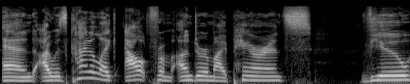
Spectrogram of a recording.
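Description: Recorded very cleanly against a silent background, a woman with a Philadelphia accent speaks in an animated tone. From Philadelphia area, Levittown, Pennsylvania. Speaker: former radio DJ and author. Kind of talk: casual interview, storytelling.

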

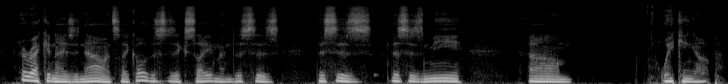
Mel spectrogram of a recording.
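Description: With an American accent, a man speaks at a medium pitch and moderate pace in a dark, mellow, somewhat breathy tone, his intonation fairly even and his loudness very even, leaving long, frequent pauses in a dry, close sound with no echo. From US Midwest (Minnesota). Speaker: psychotherapist. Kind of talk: interview about life story.

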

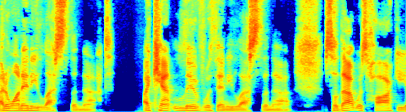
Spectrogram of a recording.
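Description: The voice has a Canadian accent and a dark, mellow tone. It moves at a fairly quick pace over a quiet background. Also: man. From Canada. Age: 30s. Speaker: retired pro hockey player. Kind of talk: interview. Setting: studio. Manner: energetic; enthusiastic.

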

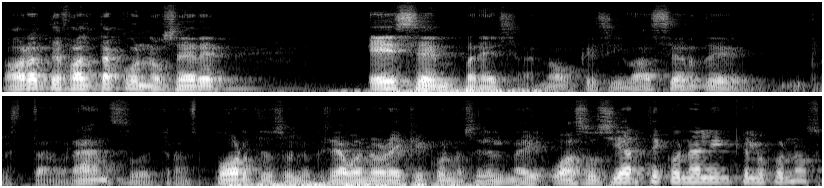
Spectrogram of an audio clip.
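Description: A man speaks at a very fast pace with a medium pitch and vocal fry. His pitch swings very widely, and his loudness shifts greatly. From Mexico, Monterrey. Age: 50s. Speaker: real estate developer. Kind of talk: interview.

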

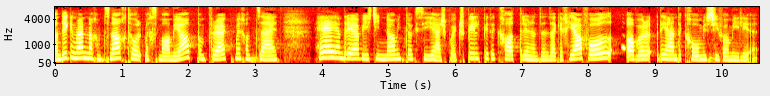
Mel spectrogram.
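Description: In an ordinary speaking voice, a woman talks at a fairly quick pace and a fairly high pitch, with ordinary pitch variation and a dry, close sound with no echo. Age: 30s. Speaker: podcast co-host. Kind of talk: casual chat.

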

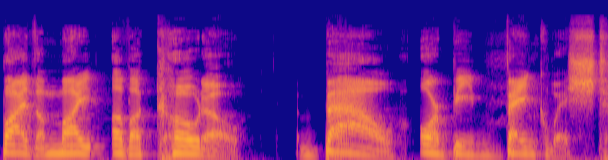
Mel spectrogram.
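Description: Putting on a character voice, a man shouts in a gruff, raspy, fairly high pitch at a very slow pace. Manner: shouted at top of lungs, gruff.

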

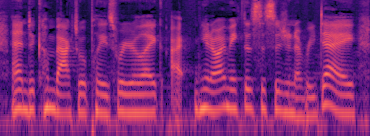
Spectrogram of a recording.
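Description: A woman's fairly low voice comes through over noticeable background noise. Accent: American. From Brooklyn, New York. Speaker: radio network staff. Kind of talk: casual chat. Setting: radio studio.

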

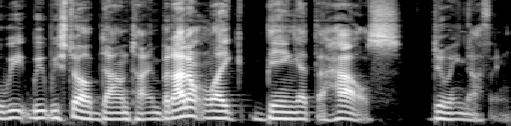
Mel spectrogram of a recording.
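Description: This is an unremarkable speaking voice from a man with an American accent, medium in pitch with ordinary pitch variation. He speaks at a moderate pace on a very clean recording with a silent background. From Ohio, Cleveland. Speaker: restaurant franchise owner and podcast host. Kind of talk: casual chat.

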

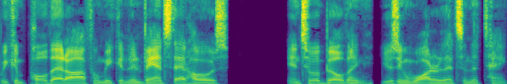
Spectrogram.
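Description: A man with a plain, everyday voice and an American accent, fairly low in pitch with ordinary pitch variation, at a moderate pace, in a dry, close sound with no echo on a very clean recording with a silent background. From US Midwest, Chicago suburbs (Arlington Heights, Illinois). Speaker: fire chief. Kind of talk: interview.

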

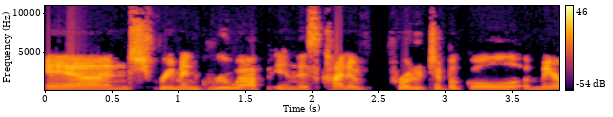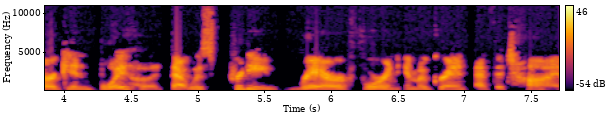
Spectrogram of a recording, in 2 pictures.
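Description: A woman speaks in a normal speaking voice at a medium pitch, with ordinary pitch variation. Her pace is moderate, with hardly any pauses. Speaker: historian and professor. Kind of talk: interview.

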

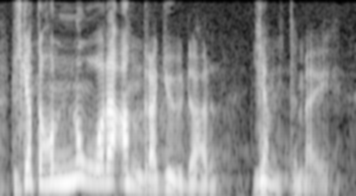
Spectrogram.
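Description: A man's bright, sharp voice with vocal fry, very wide pitch swings and a fairly slow pace, on a very clean recording with a silent background. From western Sweden, Gothenburg. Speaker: pastor. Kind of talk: sermon.

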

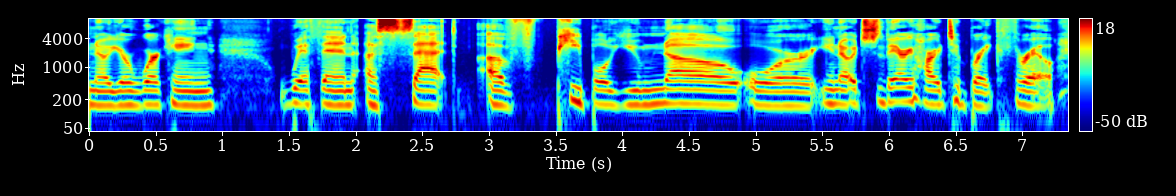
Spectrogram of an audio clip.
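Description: A woman speaks with a very deep, low pitch and an American accent. The recording is very clean, with a silent background. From Texas. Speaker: startup founder. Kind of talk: interview.

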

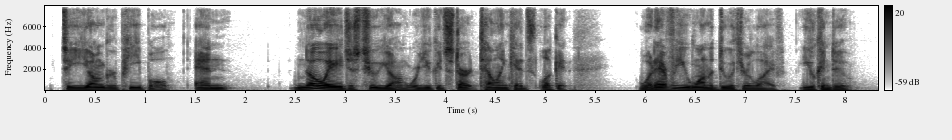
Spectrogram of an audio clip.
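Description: A man with an ordinary speaking voice and an American accent, medium pitch, fairly even intonation and a moderate pace. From New England, later El Paso, Texas. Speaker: drummer and music educator. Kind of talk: casual interview.

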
